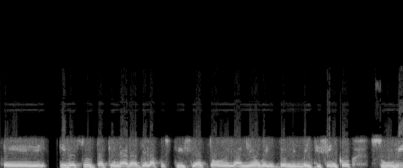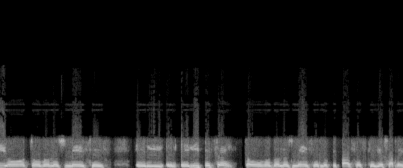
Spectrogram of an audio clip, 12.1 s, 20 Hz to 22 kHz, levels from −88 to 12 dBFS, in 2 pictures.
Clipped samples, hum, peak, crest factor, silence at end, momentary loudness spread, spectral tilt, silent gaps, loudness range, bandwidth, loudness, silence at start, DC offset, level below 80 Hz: under 0.1%; none; -4 dBFS; 12 dB; 0 s; 4 LU; -8 dB/octave; none; 1 LU; 6 kHz; -16 LUFS; 0.05 s; under 0.1%; -62 dBFS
